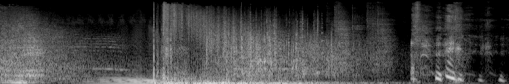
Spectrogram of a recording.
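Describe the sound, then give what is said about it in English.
A single booming gunshot in a video game: a sharp, loud crack about a second and a half in, trailing into a long rumbling decay, with other tonal game sounds before it and short bursts near the end. “I'm going to fucking shoot it. No, really? Yeah, I'm going to fucking shoot it. Send it!”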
